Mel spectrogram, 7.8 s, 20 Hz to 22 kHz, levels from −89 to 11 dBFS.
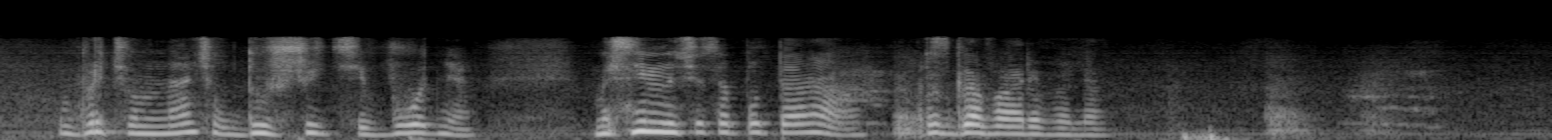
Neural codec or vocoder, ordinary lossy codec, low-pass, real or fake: codec, 44.1 kHz, 7.8 kbps, Pupu-Codec; none; 7.2 kHz; fake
